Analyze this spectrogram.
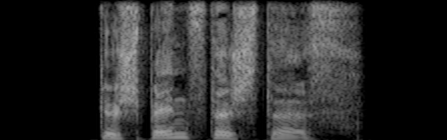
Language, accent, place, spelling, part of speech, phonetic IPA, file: German, Germany, Berlin, gespenstischstes, adjective, [ɡəˈʃpɛnstɪʃstəs], De-gespenstischstes.ogg
- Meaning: strong/mixed nominative/accusative neuter singular superlative degree of gespenstisch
